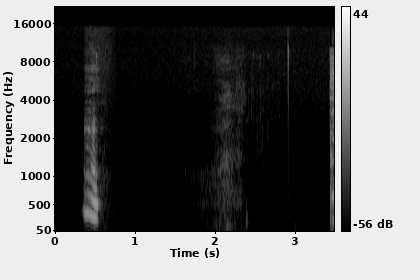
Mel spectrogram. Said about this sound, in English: Oh, that one. Bruh. Sorry about that. I did a bit of a yawn because I'm really tired.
